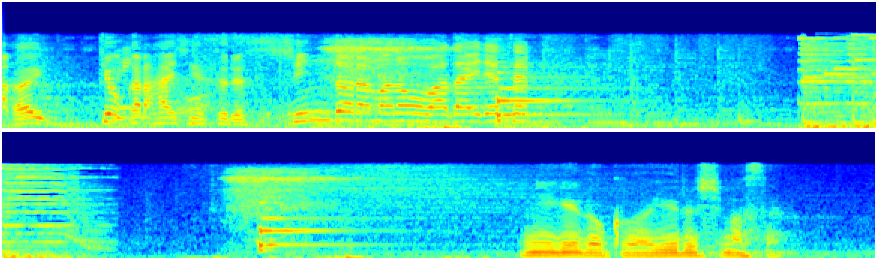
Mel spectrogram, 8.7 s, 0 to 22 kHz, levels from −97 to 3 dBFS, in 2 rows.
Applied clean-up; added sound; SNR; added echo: none; Bowed string instrument + Respiratory sounds; 6 dB; none.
